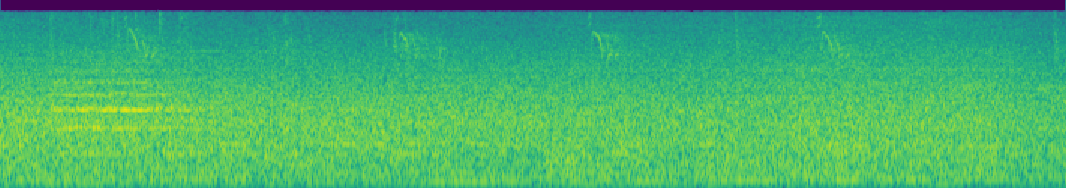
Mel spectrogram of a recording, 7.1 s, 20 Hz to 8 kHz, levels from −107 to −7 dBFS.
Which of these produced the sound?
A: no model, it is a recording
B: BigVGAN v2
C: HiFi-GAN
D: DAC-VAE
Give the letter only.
A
